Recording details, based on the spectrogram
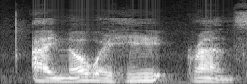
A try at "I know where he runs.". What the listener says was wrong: I know where he runs con esta U. I know where he runs, decimos. I know where he runs. Eso con la R fuerte, no. I know where he runs. I know where he runs con una R muy inglesa. I know where he runs.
